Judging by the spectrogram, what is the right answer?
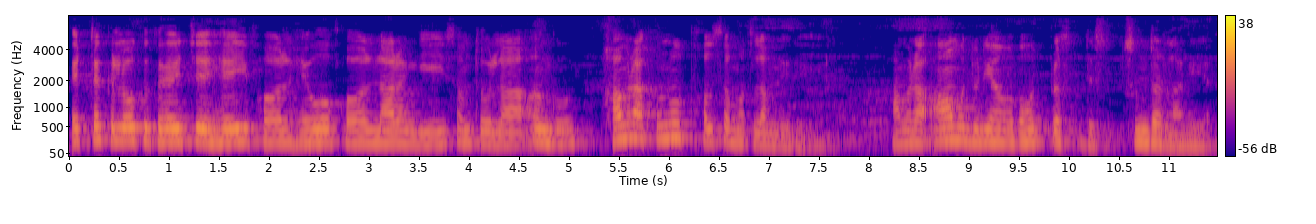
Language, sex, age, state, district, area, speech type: Maithili, female, 60+, Bihar, Saharsa, rural, spontaneous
